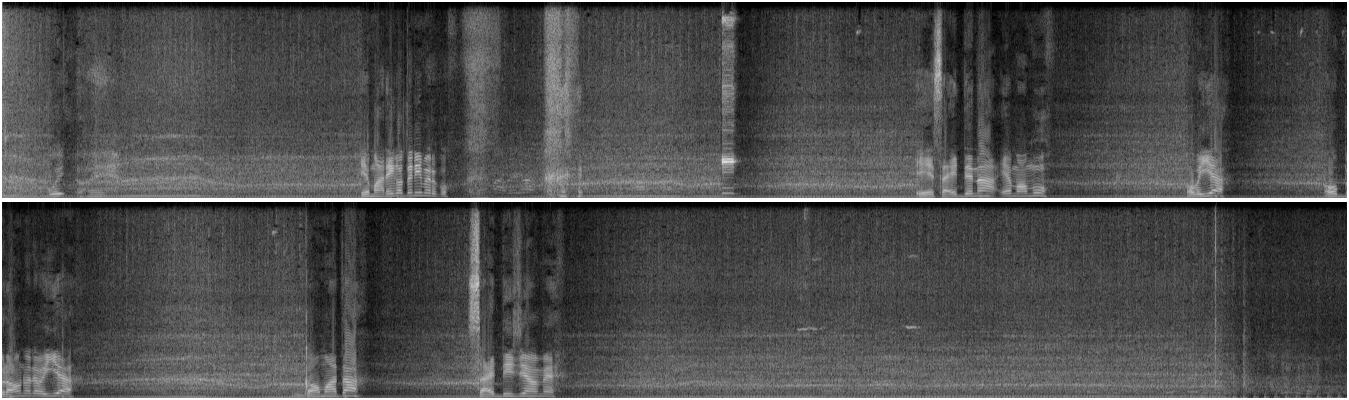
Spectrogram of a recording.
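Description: A motorcycle engine idles and revs at low speed.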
